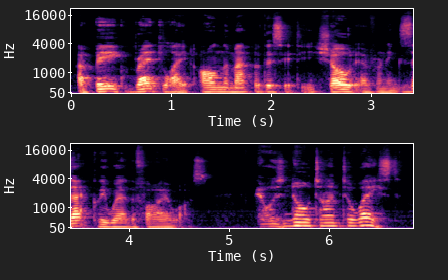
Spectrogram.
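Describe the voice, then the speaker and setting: A narrator reading a children's picture book aloud in an expressive, deliberate way with dramatic emphasis. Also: low-pitched, vocal fry. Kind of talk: read-aloud children's storytelling.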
